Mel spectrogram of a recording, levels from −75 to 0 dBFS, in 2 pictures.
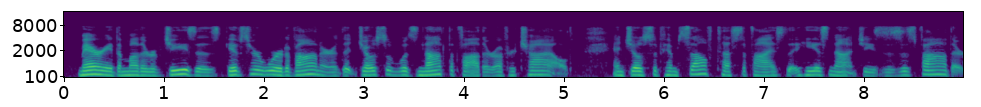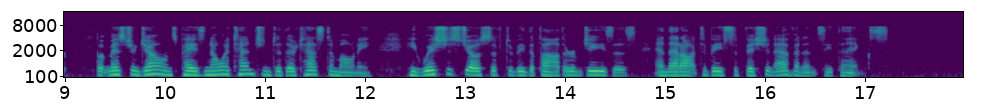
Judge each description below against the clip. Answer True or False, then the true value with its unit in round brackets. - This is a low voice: False (165 Hz)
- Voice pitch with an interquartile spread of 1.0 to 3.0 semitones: True (2.5 semitones)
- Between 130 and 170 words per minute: False (185 wpm)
